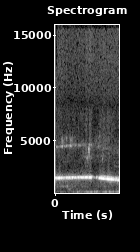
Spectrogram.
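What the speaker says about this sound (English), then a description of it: "Sorry about the sirens." An emergency vehicle siren gives a steady, sustained high tone that barely wavers, fairly loud and clear for just over a second, with faint low background murmur beneath.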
